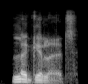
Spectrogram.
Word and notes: ligulate: British English

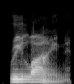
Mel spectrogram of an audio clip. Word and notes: reline: American English

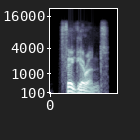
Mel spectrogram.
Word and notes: figurante: British English

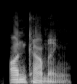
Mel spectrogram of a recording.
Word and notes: oncoming: American English

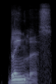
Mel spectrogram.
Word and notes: blameless: British English

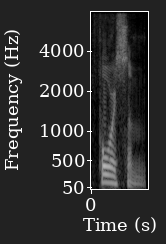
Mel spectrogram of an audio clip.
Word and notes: foursome: American English

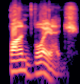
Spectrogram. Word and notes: bon voyage: American English

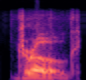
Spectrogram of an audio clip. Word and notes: drogue: American English

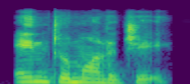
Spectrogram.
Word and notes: entomology: Indian

